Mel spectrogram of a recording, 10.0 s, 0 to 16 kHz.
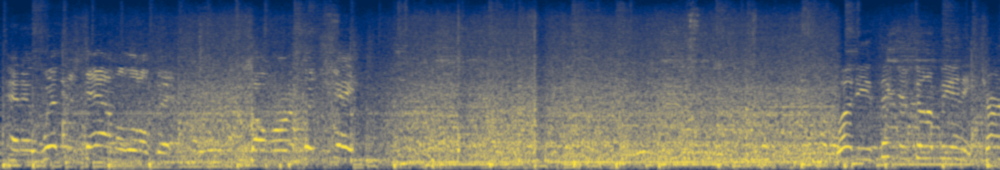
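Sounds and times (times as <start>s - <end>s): low motor hum: 0.4s - 10.0s
outdoor noise: 0.6s - 8.4s.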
